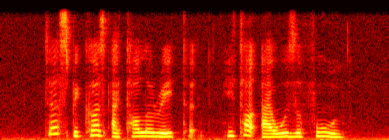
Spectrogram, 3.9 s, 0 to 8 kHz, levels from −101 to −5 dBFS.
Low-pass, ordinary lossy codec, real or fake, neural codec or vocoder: 7.2 kHz; none; real; none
